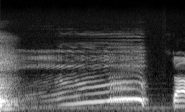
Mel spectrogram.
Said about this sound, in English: Stop right there. What the hell is that supposed to be? It's just a cow, man, so don't have one, eh?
